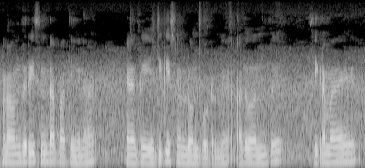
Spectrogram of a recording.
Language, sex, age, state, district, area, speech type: Tamil, male, 30-45, Tamil Nadu, Sivaganga, rural, spontaneous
